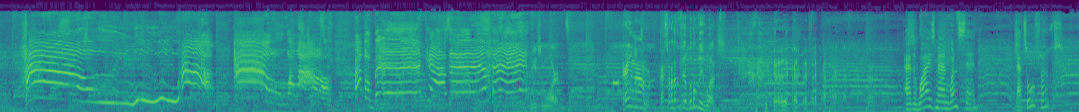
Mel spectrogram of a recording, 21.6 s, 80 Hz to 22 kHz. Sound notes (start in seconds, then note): 0.2 shouting; 12.3 gargled speech; 14.8 gargled laugh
